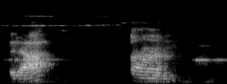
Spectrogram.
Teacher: when I said the Ra part, I rolled the R a little bit, so it's Ra.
